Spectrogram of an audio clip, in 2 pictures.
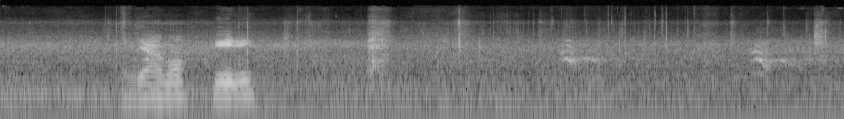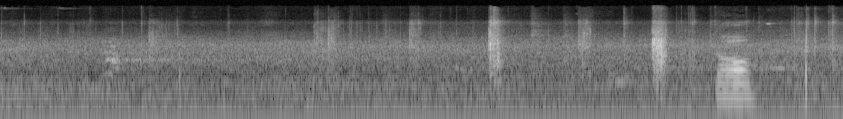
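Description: A dog barks nearby.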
